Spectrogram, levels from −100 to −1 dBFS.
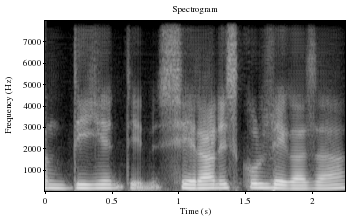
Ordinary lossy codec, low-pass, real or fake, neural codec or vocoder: none; none; fake; codec, 16 kHz, about 1 kbps, DyCAST, with the encoder's durations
